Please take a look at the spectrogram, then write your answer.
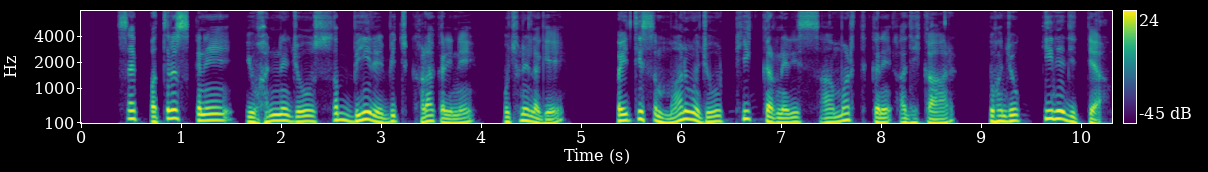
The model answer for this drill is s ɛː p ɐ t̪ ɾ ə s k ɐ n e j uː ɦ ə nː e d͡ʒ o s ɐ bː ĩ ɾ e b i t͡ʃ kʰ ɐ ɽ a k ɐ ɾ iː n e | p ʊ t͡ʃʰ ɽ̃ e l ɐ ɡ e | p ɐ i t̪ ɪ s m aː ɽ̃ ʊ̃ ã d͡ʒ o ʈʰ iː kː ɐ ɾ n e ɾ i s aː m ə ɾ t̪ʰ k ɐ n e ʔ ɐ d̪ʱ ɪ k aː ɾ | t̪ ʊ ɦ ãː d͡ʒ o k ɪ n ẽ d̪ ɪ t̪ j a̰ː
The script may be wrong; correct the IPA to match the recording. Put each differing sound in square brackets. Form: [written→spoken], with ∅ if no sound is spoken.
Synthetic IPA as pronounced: s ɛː p ɐ t̪ ɾ ə s k ɐ n e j uː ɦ ə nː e d͡ʒ o s ɐ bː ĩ ɾ e b [i→ɪ] t͡ʃ kʰ ɐ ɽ a k ɐ ɾ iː n e | p ʊ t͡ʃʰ ɽ̃ e l ɐ ɡ e | p ɐ i t̪ ɪ s m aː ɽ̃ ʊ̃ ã d͡ʒ o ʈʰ iː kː ɐ ɾ n e ɾ i s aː m ə ɾ t̪ʰ k ɐ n e ʔ ɐ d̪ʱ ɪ k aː ɾ | t̪ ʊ ɦ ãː d͡ʒ o k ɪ n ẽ d̪ ɪ t̪ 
